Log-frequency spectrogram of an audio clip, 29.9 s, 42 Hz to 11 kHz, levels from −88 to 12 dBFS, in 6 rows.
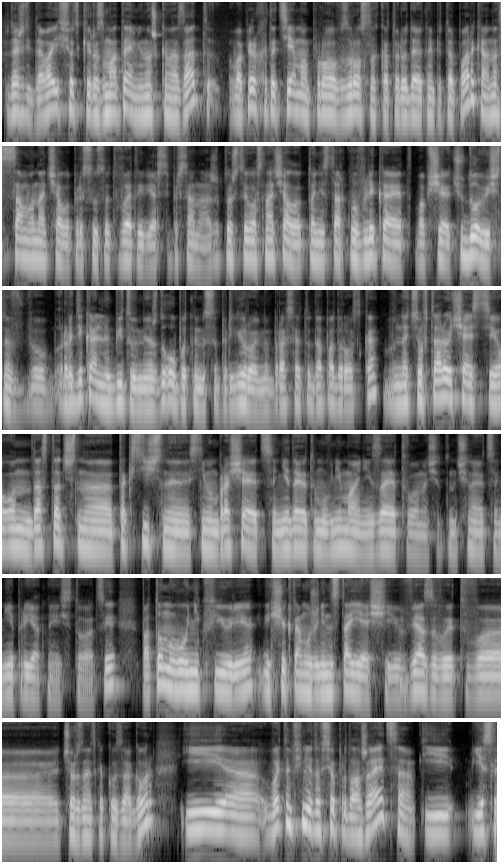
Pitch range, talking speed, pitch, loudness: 115-140 Hz, 180 wpm, 125 Hz, -14 LUFS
